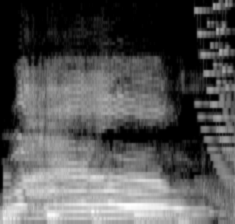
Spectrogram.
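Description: A baby crying: one long wail that rises at the start and then holds, over children's background music.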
